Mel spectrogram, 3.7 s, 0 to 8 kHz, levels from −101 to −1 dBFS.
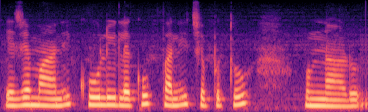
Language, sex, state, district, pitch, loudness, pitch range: Telugu, female, Telangana, Hyderabad, 190 Hz, -15 LUFS, 180-205 Hz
